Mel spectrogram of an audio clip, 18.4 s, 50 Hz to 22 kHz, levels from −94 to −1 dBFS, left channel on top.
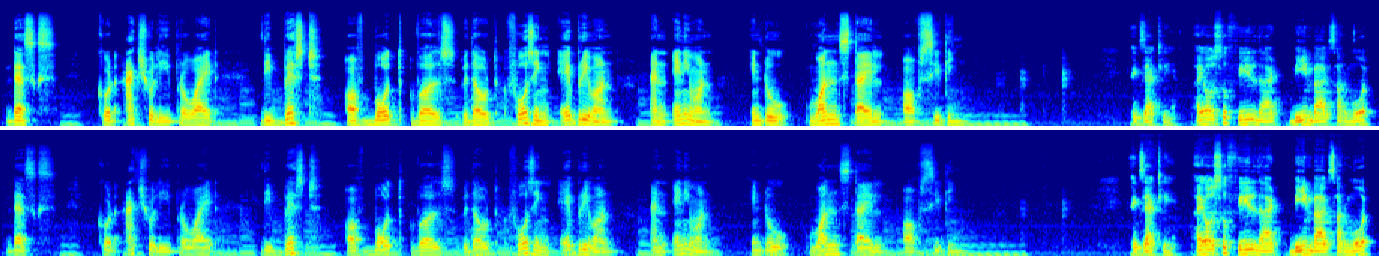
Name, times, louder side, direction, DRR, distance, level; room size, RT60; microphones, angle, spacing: voice 1, 0.1-0.7 1.3-2.9 3.5-4.3 4.6-8.2 8.7-9.5 10.0-10.5 10.8-12.9, left 6 dB, 70° left, 0.3 m, -33 dB
sound 1, 0.8-1.0 1.6-1.9 2.5-4.5 5.1-5.3 5.9-7.9 8.5-8.7 9.3-9.6 10.2-10.5 10.9-13.7, equal, 5° left, 1.6 m, -49 dB
voice 2, 15.1-15.7 15.9-18.2, right 3 dB, 40° right, 0.4 m, -30 dB
6.3 x 2.1 x 2.5 m
head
